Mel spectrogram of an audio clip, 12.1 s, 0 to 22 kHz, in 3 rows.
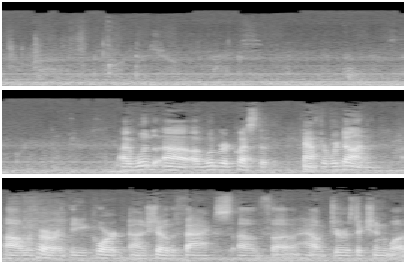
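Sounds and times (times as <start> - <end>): low room hum: 0.0 - 12.0
men whispering: 0.0 - 12.0.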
